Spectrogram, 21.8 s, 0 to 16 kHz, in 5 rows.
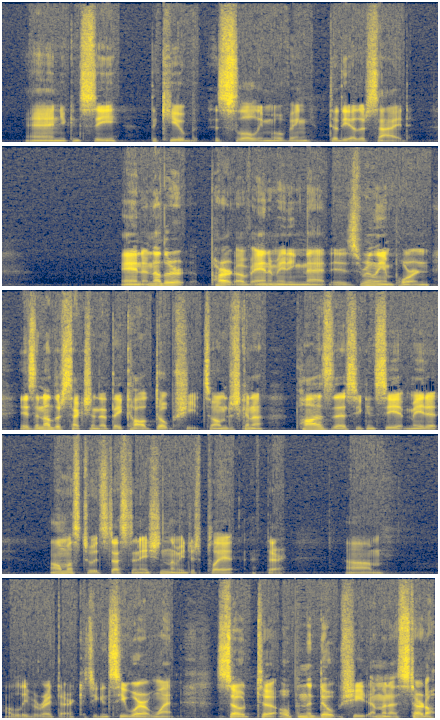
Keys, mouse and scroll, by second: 0.0 click, 11.5-13.3 drag, 14.7-19.0 drag.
